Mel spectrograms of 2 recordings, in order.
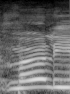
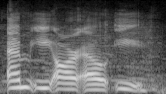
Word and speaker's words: Merle: my nickname merly because it's spelled m-e-r-l-e yes so in in America we'd say Merle yes I know the first time in America my name was Merle at the track and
